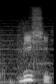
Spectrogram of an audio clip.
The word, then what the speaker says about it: Bishi: Bishi. Yeah, Bishi. Anytime you see an I in Japanese, it's pronounced with the E sound.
